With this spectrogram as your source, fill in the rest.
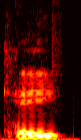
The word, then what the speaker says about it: Coatue: It's Coatue. It's kind of hard to pronounce, but it's a like venture capitalist funding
